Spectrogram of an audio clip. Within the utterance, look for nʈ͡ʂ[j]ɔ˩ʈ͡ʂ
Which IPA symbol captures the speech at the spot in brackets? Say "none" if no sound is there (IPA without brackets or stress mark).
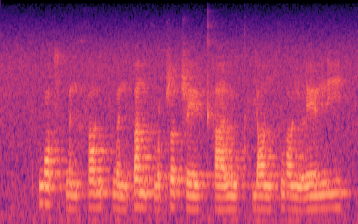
w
